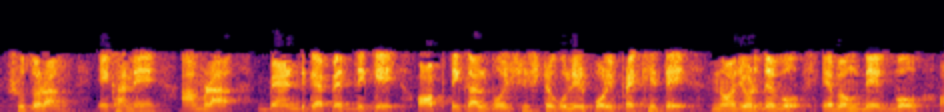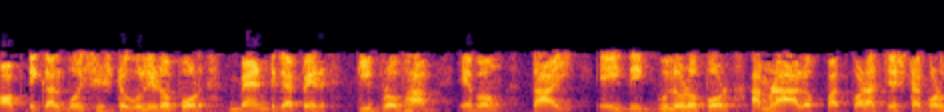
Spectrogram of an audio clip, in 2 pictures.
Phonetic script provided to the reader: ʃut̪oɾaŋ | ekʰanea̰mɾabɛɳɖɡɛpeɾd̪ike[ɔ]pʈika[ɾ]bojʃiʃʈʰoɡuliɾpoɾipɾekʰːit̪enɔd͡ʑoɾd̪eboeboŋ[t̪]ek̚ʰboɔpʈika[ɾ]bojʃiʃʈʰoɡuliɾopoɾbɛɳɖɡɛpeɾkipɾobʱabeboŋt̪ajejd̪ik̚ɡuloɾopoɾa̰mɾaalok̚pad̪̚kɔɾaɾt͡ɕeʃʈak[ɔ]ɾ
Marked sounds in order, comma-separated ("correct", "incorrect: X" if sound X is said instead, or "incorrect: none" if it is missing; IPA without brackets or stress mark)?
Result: correct, incorrect: l, incorrect: d̪, incorrect: l, incorrect: o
